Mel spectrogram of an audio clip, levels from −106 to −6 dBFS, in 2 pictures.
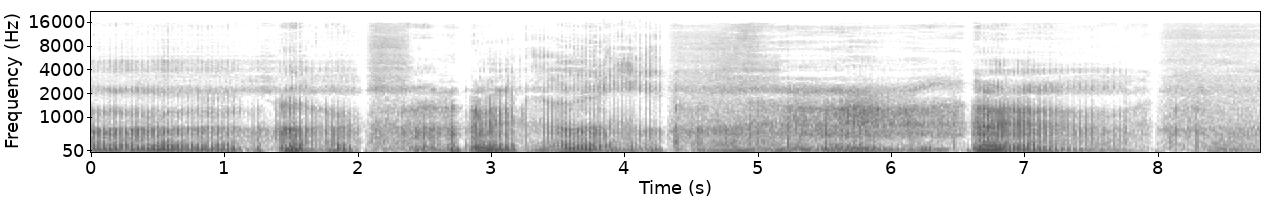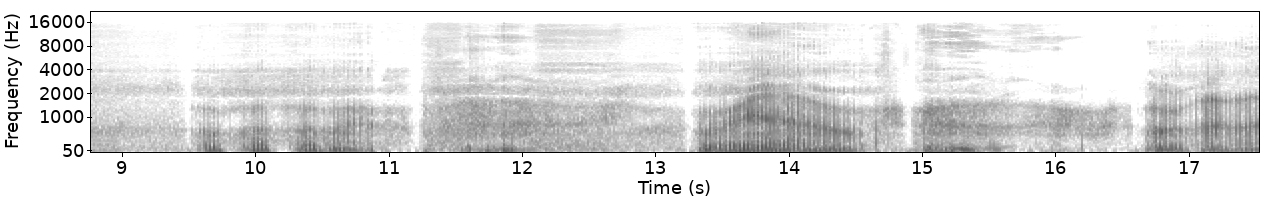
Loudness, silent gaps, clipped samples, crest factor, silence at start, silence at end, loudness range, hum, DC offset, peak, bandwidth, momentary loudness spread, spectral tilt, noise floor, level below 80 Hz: -52 LUFS; none; under 0.1%; 24 dB; 0 s; 0 s; 6 LU; none; under 0.1%; -28 dBFS; 16 kHz; 19 LU; -7 dB/octave; -73 dBFS; -58 dBFS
